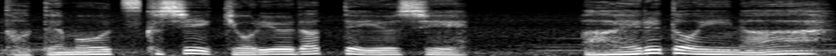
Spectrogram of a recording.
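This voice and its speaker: A man's voice: medium pitch, brisk, background noise, close to an everyday voice. A man voicing a friendly, curious young companion in scripted fantasy game dialogue. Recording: game dialogue under clear music.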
